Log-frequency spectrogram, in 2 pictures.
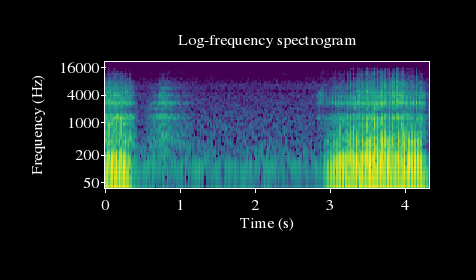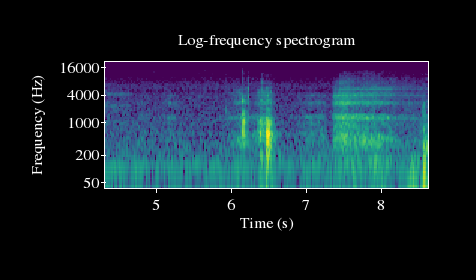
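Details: Seven-month-old mastiff puppy asleep, snoring with loud, low, rattling in-breath snores a few seconds apart and a short snort between; snoring.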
